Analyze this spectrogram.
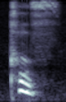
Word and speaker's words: Қыз: На казахском оно звучит как кз.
